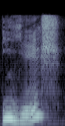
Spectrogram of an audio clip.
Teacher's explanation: we have inserted, in the first case, a y, which is the semi-vowel counterpart of I. So instead of having I-esh, we have I-yesh, which has the result that both reduplicative syllable and root remain nicely recognizable.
